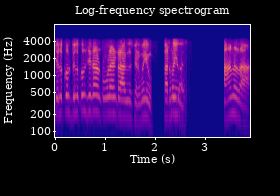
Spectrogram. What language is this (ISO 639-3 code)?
kas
